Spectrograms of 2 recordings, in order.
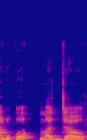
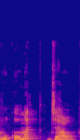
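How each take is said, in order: First: Slow रुको, a clear pause, then मत जाओ together; pause after रुको. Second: रुको मत run together, then a break before जाओ; pause after मत. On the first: Teacher recapping how meaning changes, pause after रुको. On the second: Teacher recapping the changed meaning, pause after मत. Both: Shown as a demonstration. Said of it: "दोनों में अर्थ में परिवर्तन".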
